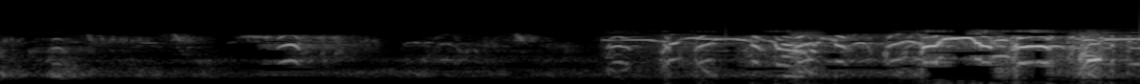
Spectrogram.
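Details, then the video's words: Rooftop gulls in early April, a nesting couple wrestling with a single gull that tried to get between them in the morning; scattered soft calls first, then a loud, frantic overlapping chorus of yelping, squealing cries. "seagulls, gull wrestling"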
